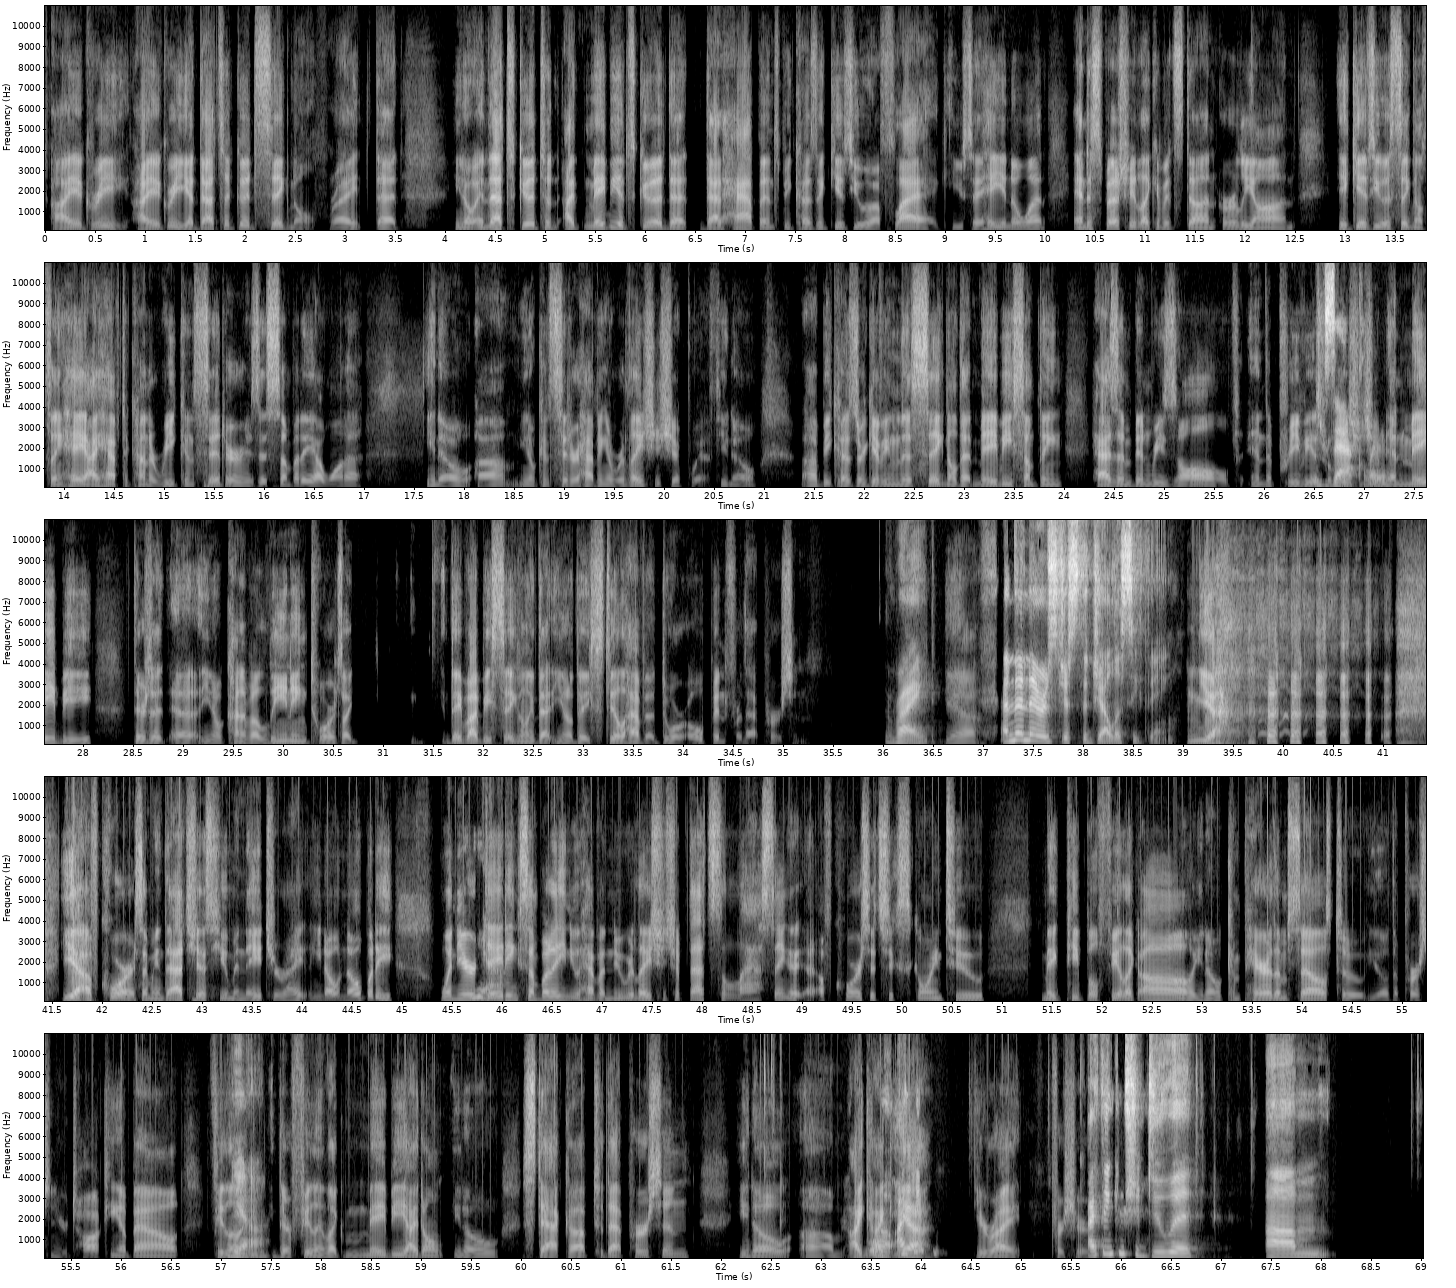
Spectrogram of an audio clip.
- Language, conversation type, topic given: English, unstructured, Should you openly discuss past relationships with a new partner?
- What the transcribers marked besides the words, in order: static; other background noise; distorted speech; laughing while speaking: "Yeah"; laugh; tapping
